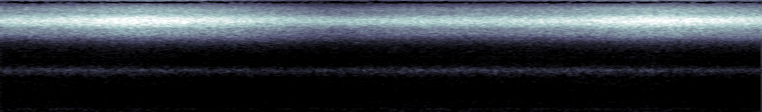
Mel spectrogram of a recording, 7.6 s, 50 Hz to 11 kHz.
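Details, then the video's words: June 2021 cicada chorus from Rockville, Maryland, USA: continuous piercing drone with two slow surges, one early and one near the end, dipping in between, no other sounds standing out. "Cicadas song || Cicada's chorus song"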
